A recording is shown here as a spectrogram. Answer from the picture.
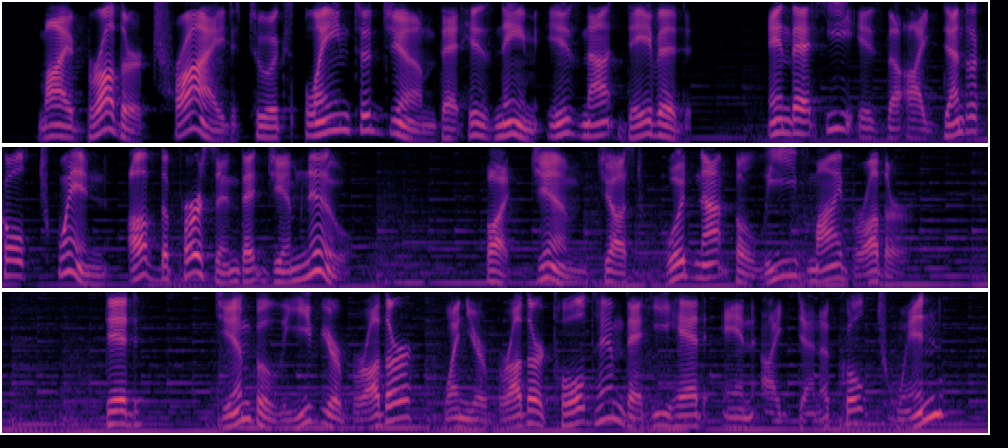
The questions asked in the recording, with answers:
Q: Did Jim believe your brother when your brother told him that he had an identical twin?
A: No, Jim did not believe my brother.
